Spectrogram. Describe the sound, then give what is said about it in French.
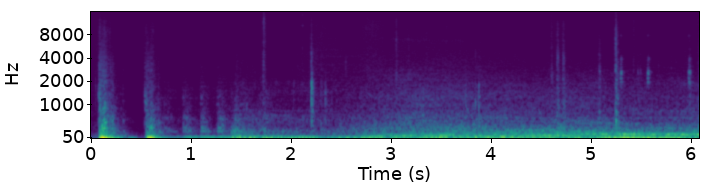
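Two solid thunks of car doors shutting in quick succession in Haute-Corrèze, then an engine starts and a steady low rumble of the car driving fills the rest, fairly loud. “Allez, en, voiture, Simone.”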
